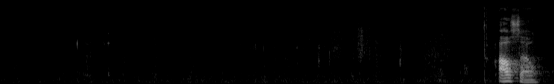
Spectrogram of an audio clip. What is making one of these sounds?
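A man chews food with soft crunching.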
